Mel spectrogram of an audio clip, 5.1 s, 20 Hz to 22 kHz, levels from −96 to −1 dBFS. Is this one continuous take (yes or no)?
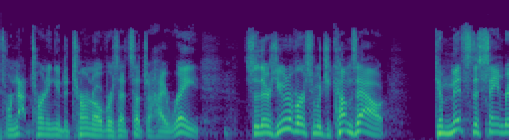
yes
